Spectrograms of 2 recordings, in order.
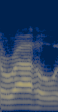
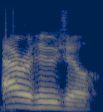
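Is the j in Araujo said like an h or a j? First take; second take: h; j. First: The j is said as an h sound. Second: The j is said as a j sound. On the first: This is the Spanish way. "it would be Araujo if it was Spanish" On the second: This is the Portuguese way. "it's it's Araujo"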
